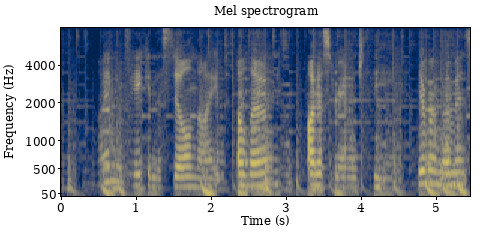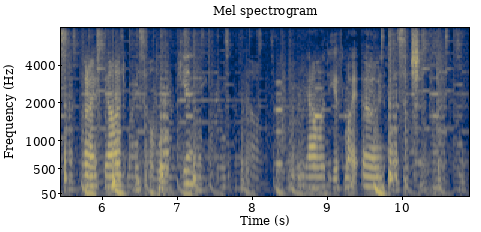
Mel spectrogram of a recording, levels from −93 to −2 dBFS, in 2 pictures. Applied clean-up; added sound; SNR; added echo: neural mask model RNNoise.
